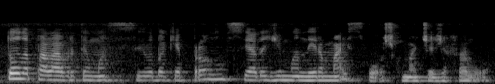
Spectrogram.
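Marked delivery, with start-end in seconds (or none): none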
